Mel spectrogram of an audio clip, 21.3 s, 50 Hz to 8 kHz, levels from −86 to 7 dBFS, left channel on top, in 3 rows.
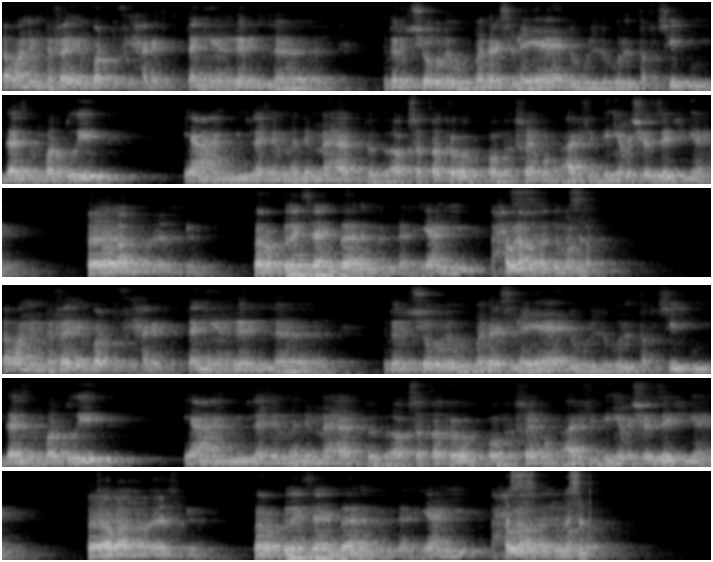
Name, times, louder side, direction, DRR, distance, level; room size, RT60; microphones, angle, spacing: voice 1, 0.0-3.3 3.8-8.1 8.9-14.2 15.0-15.5 16.0-16.2 16.7-20.1, left 1 dB, 30° left, 0.9 m, -25 dB
voice 2, 15.2-15.9 19.2-19.3 19.7-20.1, right 5 dB, 85° right, 0.4 m, -27 dB
9.3 x 5.7 x 2.7 m
head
